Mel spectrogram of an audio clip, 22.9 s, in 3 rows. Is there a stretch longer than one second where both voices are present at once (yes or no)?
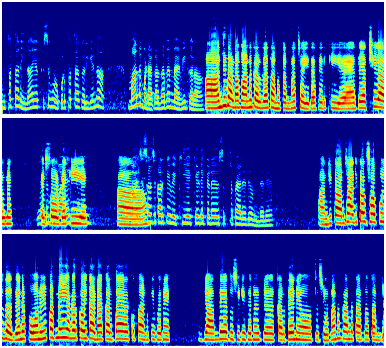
no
